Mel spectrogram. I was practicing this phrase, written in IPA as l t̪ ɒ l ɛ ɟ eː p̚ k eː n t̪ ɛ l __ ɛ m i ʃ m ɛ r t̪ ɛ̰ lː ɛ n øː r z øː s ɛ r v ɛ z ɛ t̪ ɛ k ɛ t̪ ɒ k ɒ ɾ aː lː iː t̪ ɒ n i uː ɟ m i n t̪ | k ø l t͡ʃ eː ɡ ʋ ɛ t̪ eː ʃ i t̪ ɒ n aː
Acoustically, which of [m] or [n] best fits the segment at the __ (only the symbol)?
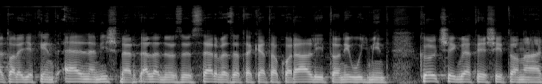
n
